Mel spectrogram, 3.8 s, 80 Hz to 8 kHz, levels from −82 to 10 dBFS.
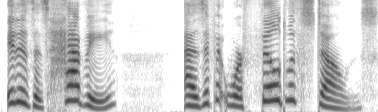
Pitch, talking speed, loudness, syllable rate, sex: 275 Hz, 175 wpm, -19 LUFS, 5.0 syllables/s, female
